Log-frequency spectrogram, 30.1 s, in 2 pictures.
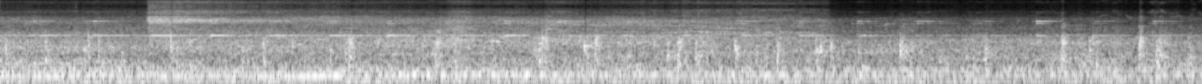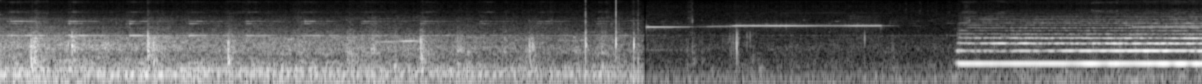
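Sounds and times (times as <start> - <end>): train rumbling: 0.0 - 23.1
wheels clicking over rail joints: 0.0 - 24.3.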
